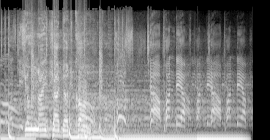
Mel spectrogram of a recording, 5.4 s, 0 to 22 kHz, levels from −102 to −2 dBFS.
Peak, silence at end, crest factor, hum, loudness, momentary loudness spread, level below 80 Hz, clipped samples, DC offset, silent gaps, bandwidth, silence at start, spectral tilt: 0 dBFS; 0.4 s; 8 dB; none; -10 LUFS; 8 LU; -12 dBFS; 2%; under 0.1%; none; 16.5 kHz; 0 s; -5 dB/octave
